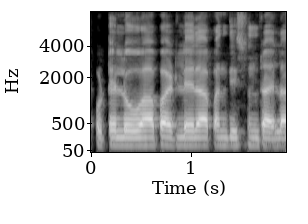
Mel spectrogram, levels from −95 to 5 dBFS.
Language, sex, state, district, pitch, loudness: Marathi, male, Maharashtra, Nagpur, 120 Hz, -15 LUFS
